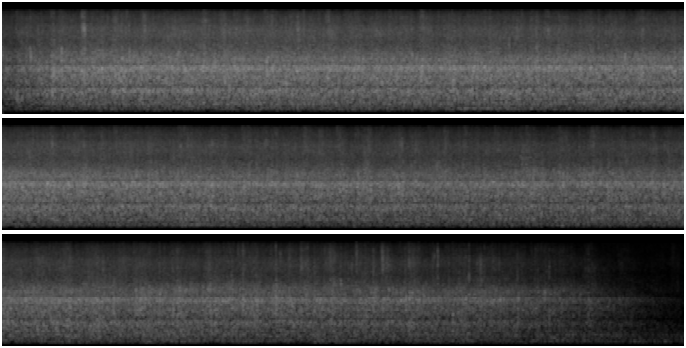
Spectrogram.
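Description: Audience applauding steadily at the end of a talk, dying away over the last few seconds.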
